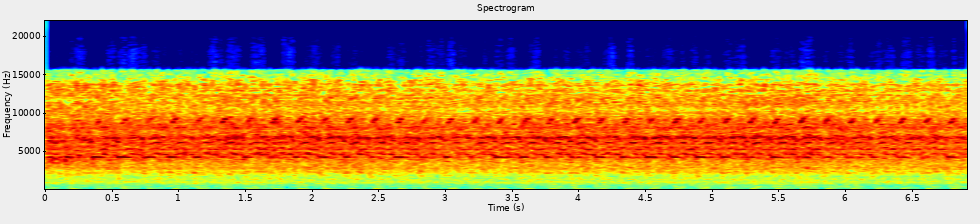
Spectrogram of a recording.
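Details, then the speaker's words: 1959 Mitsubishi Silver Pigeon engine after reassembly (head re-torqued, pushrod tubes fitted) being cranked by drill: fast steady cranking with faint pops, firing weakly but not catching; spark believed present, compression feels higher. "Here we go. Want to hear it pop. And it does feel like I have more compression."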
